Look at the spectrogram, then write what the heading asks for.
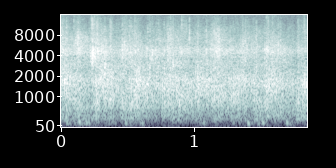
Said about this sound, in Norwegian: Den fortjener en applaus.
